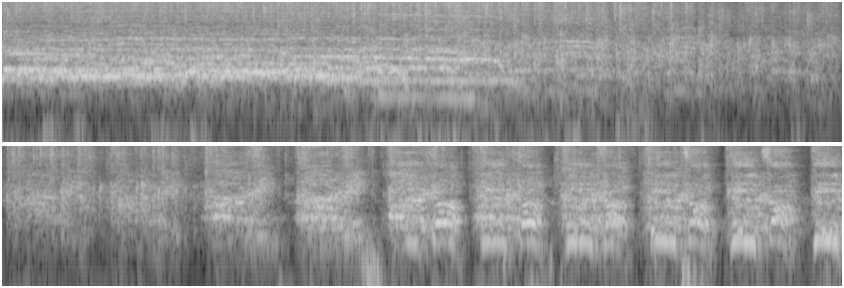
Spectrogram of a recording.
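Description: A crowd bursts into loud, sustained applause for Arnie Niekamp, mixed with cheering and whoops, which settle into a steadier wash of clapping with sharp individual claps standing out toward the end.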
